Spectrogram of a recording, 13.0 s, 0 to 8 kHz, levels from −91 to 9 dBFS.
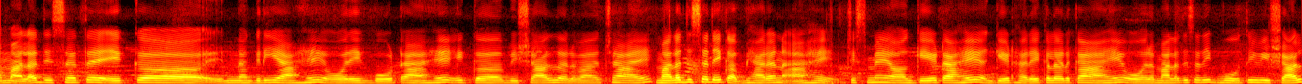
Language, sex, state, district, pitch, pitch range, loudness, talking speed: Marathi, female, Maharashtra, Sindhudurg, 185 Hz, 175-200 Hz, -20 LUFS, 155 wpm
